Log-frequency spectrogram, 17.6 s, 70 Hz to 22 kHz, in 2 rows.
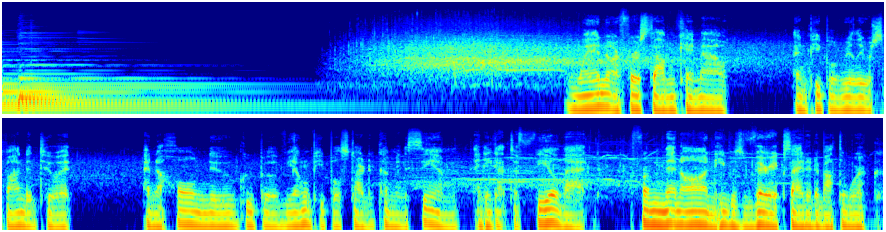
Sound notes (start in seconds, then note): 4.0 applause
